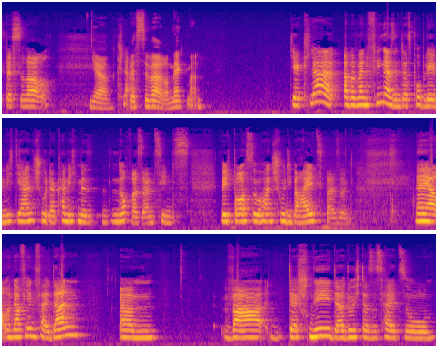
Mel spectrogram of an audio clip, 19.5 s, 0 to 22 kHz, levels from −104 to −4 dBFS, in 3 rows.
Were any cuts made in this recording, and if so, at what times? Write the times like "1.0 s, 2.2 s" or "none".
none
